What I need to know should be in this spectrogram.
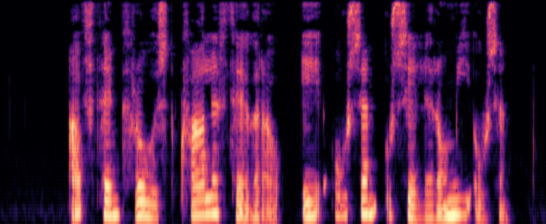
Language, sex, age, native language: Icelandic, female, 40-49, Icelandic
